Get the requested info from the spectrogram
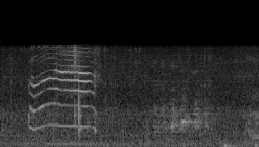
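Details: Domestic cat giving one loud drawn-out meow, harmonic and slightly wavering, about a second long, followed by fainter softer meows over a hissy background.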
